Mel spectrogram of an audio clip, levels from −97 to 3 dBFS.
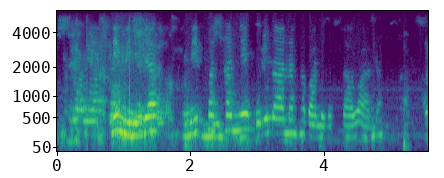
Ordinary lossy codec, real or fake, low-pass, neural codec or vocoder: Opus, 16 kbps; real; 5.4 kHz; none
